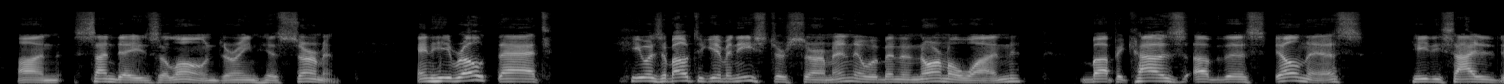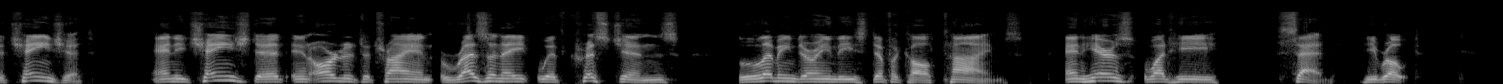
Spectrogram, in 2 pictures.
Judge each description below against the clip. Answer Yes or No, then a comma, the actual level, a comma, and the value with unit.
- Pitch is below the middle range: Yes, low, 125 Hz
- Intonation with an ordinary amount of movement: Yes, average, 4.2 semitones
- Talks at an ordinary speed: No, slow, 120 wpm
